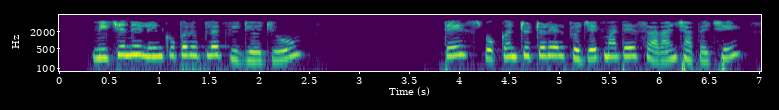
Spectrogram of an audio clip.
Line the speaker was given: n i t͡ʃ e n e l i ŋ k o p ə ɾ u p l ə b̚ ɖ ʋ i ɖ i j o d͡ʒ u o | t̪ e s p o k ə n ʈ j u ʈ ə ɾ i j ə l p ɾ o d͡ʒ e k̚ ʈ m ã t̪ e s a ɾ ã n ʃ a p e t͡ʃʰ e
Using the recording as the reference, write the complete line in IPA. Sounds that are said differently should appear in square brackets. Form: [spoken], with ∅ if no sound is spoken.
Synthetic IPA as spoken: n i t͡ʃ e n e l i ŋ k [u] p ə ɾ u p l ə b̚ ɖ ʋ i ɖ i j o d͡ʒ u o | t̪ e s p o k ə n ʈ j u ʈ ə ɾ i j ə l p ɾ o d͡ʒ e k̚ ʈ m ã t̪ e s a ɾ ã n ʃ a p e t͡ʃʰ e

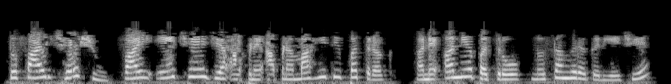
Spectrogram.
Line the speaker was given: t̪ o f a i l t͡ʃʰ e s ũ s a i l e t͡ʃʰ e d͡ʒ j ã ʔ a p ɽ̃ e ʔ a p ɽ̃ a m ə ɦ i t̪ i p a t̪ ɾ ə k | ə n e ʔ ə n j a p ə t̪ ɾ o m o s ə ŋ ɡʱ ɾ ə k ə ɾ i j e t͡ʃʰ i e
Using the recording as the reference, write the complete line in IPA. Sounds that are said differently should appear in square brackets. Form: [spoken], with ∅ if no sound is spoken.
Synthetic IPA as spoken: t̪ o f a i l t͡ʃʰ e [ʃ] ũ [f] a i l e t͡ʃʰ e d͡ʒ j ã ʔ a p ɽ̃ e ʔ a p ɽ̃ a m [a] ɦ i t̪ i p [ə] t̪ ɾ ə k | ə n e ʔ ə n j [ə] p ə t̪ ɾ o [n] o s ə ŋ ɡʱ ɾ ə k ə ɾ i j e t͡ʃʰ i e

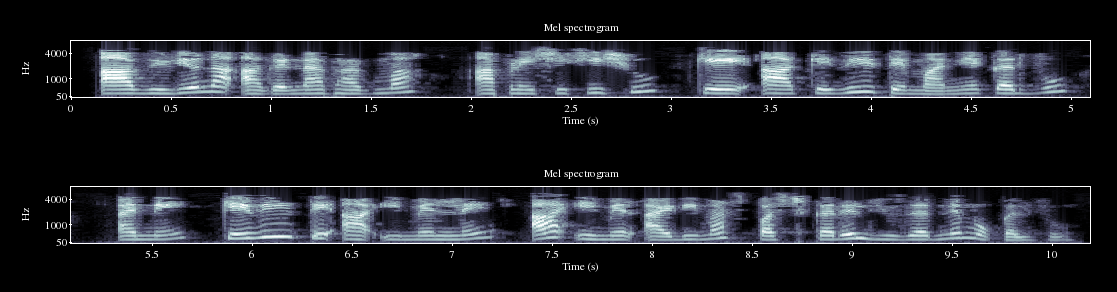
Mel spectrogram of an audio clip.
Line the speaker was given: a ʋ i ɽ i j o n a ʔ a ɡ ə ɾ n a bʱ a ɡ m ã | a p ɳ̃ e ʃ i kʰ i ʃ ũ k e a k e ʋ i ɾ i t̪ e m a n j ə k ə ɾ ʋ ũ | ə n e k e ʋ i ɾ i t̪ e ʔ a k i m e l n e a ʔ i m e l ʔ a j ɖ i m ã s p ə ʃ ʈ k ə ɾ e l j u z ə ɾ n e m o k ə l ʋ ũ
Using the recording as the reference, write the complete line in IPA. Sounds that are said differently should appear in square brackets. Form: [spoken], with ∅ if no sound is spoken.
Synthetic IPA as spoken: a ʋ i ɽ i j o n a ʔ a ɡ ə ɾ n a bʱ a ɡ m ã | a p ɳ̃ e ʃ i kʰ i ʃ ũ k e a k e ʋ i ɾ i t̪ e m a n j ə k ə ɾ ʋ ũ | ə n e k e ʋ i ɾ i t̪ e ʔ a [ʔ] i m e l n e a ʔ i m e l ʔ a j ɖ i m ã s p ə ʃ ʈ k ə ɾ e l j u z ə ɾ n e m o k ə l ʋ ũ

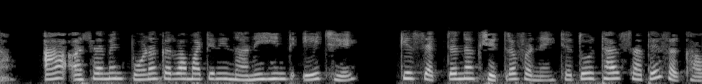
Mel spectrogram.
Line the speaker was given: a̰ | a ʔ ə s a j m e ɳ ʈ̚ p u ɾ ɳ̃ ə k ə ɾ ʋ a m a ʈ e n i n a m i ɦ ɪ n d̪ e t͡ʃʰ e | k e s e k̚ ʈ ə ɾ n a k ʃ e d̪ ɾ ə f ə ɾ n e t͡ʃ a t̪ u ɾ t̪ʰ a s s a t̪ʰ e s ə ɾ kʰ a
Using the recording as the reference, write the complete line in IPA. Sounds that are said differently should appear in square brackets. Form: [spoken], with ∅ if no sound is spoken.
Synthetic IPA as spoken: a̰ | a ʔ ə s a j m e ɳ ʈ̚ p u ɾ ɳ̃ ə k ə ɾ ʋ a m a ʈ e n i n a [n] i ɦ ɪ n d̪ e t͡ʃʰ e | k e s e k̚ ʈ ə ɾ n a k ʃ e [t̪] ɾ ə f ə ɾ n e t͡ʃ [ə] t̪ u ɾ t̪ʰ a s s a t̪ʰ e s ə ɾ kʰ a

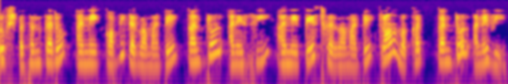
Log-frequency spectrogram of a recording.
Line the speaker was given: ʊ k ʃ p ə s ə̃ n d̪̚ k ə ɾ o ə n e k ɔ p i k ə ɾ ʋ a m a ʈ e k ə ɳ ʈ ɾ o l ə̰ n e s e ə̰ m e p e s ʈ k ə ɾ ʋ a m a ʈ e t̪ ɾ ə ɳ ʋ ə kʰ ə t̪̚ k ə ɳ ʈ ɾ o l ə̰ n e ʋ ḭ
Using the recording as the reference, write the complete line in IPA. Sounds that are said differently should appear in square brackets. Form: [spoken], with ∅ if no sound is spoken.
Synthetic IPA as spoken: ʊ k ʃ p ə s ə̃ n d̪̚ k ə ɾ o ə n e k ɔ p i k ə ɾ ʋ a m a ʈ e k ə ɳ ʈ ɾ o l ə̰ n e s [i] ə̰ [n] e p e s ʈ k ə ɾ ʋ a m a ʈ e t̪ ɾ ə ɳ ʋ ə kʰ ə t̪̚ k ə ɳ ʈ ɾ o l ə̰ n e ʋ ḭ

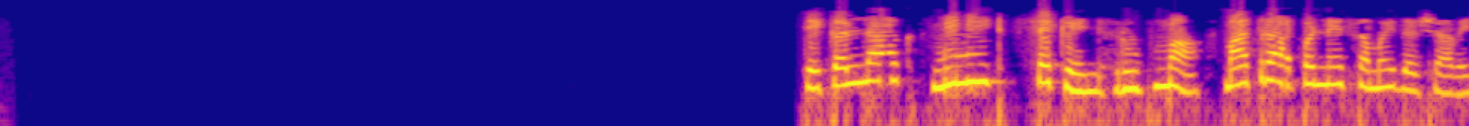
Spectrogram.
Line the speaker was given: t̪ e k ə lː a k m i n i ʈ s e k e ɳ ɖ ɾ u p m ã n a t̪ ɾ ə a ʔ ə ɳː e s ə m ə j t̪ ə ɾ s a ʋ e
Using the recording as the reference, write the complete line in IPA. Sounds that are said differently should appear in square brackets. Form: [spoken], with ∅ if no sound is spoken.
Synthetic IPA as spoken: t̪ e k ə lː a k m i n i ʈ s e k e ɳ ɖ ɾ u p m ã [m] a t̪ ɾ ə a [p] ə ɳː e s ə m ə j [d̪] ə ɾ [ʃ] a ʋ e

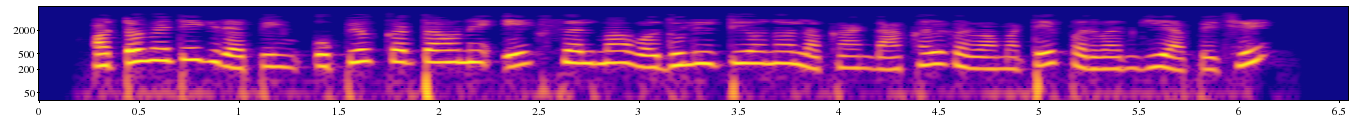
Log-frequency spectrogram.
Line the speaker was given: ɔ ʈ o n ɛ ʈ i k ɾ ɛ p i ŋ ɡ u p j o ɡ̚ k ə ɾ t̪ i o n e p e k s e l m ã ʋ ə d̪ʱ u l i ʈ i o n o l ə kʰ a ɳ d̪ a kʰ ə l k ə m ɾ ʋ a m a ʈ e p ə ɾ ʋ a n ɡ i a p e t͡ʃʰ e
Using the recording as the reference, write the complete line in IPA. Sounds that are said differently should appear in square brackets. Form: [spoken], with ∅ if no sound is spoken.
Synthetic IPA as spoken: ɔ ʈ o [m] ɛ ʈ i k ɾ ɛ p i ŋ ɡ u p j o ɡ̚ k ə ɾ t̪ [a] o n e [ʔ] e k s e l m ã ʋ ə d̪ʱ u l i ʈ i o n o l ə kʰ a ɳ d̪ a kʰ ə l k ə [∅] ɾ ʋ a m a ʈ e p ə ɾ ʋ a n ɡ i a p e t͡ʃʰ e

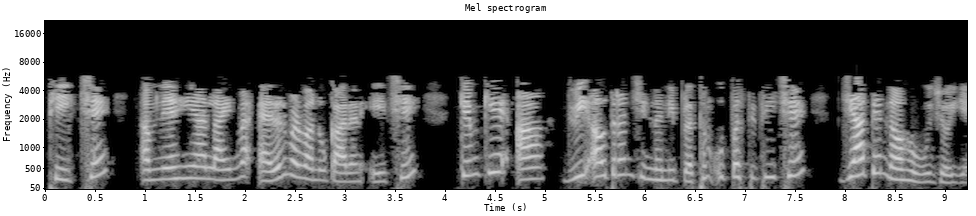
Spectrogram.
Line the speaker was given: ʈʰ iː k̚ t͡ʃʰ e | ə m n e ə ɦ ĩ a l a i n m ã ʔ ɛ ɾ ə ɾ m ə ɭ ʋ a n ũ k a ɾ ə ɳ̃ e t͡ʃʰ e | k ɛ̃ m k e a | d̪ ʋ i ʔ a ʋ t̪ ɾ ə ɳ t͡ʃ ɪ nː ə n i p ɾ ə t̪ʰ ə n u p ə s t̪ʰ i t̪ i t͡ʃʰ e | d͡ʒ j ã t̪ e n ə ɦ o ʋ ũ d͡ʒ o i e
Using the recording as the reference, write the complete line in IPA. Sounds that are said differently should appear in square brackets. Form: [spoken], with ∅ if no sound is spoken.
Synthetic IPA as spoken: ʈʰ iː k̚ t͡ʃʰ e | ə m n e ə ɦ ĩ a l a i n m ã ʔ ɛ ɾ ə ɾ m ə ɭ ʋ a n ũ k a ɾ ə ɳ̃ e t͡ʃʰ e | k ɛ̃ m k e a | d̪ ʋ i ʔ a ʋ t̪ ɾ ə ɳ t͡ʃ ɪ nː ə n i p ɾ ə t̪ʰ ə [m] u p ə s t̪ʰ i t̪ i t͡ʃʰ e | d͡ʒ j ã t̪ e n ə ɦ o ʋ ũ d͡ʒ o i e

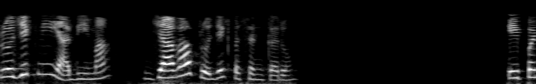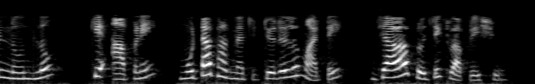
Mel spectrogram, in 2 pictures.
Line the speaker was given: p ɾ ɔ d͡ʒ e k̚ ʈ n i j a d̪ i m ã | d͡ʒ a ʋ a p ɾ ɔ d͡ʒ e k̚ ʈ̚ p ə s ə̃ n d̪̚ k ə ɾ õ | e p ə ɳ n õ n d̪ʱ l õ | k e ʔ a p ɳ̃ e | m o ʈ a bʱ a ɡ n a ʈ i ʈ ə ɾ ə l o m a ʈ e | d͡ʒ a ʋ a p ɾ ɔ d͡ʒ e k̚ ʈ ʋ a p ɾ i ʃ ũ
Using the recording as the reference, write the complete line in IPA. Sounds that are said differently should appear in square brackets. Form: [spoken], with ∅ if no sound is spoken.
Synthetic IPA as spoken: p ɾ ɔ d͡ʒ e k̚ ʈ n i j a d̪ i m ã | d͡ʒ a ʋ a p ɾ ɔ d͡ʒ e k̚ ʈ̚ p ə s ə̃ n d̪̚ k ə ɾ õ | e p ə ɳ n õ n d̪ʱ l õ | k e ʔ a p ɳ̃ e | m o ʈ a bʱ a ɡ n a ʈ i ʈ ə ɾ ə l o m a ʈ e | d͡ʒ a ʋ a p ɾ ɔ d͡ʒ e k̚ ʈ ʋ a p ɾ i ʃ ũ

